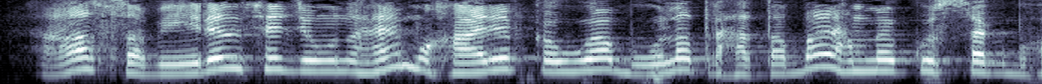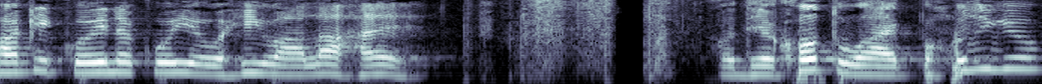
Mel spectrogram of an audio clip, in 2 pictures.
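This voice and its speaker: A woman puts on a cartoonish character voice. It is squeaky and extremely high in pitch. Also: fairly quick pace. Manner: chatty, folksy.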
